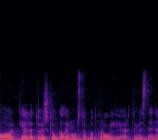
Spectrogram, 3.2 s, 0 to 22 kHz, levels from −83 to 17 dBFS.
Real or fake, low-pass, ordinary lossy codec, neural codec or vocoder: real; 10.8 kHz; AAC, 64 kbps; none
